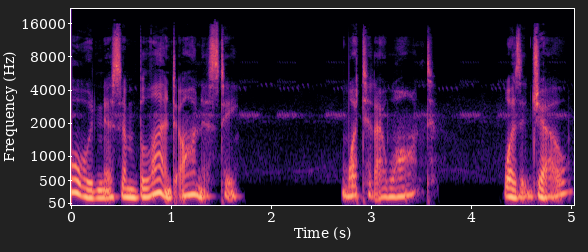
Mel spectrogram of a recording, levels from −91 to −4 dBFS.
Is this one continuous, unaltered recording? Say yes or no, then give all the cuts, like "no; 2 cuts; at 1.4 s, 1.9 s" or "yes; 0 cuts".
yes; 0 cuts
